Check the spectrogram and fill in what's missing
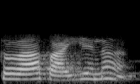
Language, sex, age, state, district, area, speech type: Hindi, female, 45-60, Uttar Pradesh, Ayodhya, rural, conversation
